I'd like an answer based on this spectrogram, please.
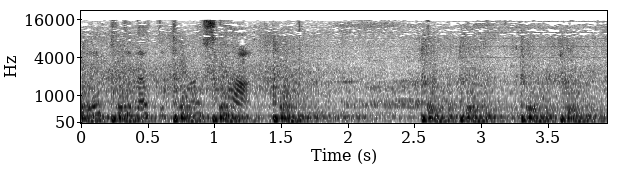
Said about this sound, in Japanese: さあ練習試合ですけれども応援は本番の試合のように声出し応援、力強いです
